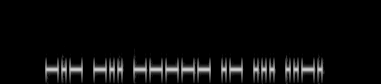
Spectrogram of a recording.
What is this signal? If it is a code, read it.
Morse code, heard as a keyed tone, about 30 wpm, 700 Hz. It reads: KD0ASF
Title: USA Call Signs - 6 Characters - Repeated 3x - 30wpm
